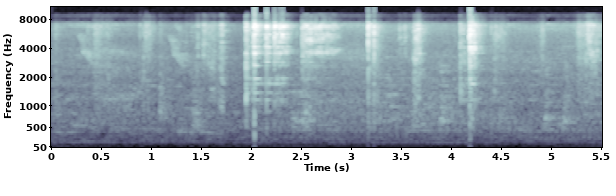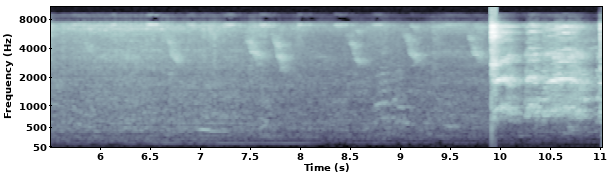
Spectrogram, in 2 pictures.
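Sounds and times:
rooster crowing: 9.9 - 11.0.

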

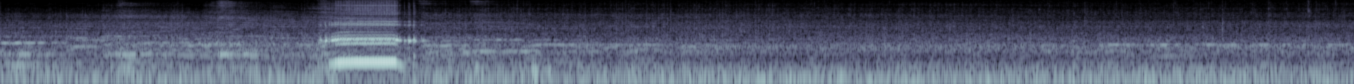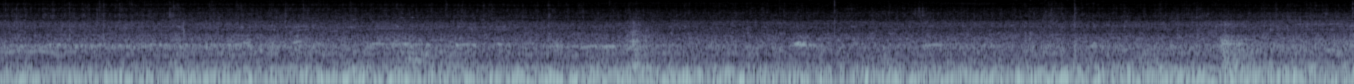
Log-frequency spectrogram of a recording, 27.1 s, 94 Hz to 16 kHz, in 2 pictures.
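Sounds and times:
rumble of slow vehicles: 0.0 - 27.0
vehicle horn blast: 3.2 - 4.4.

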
